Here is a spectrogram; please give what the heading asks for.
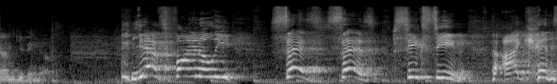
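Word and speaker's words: seize: Says, 16. I can say something. Says, it's like seizure, but without the je.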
